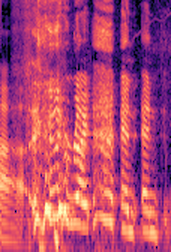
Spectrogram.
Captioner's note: laughs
